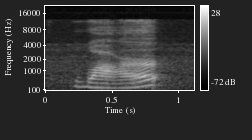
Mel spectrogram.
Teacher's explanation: In Erhua, when R is a suffix, the final N is dropped.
